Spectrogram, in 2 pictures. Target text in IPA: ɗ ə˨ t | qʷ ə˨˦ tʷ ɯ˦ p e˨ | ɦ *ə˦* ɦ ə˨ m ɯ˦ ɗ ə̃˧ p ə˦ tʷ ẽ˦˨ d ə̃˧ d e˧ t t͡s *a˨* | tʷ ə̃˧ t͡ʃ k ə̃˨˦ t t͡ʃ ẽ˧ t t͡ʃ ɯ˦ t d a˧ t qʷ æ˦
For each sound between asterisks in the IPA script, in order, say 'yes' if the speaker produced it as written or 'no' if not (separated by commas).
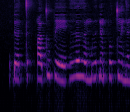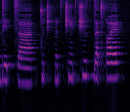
yes, yes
